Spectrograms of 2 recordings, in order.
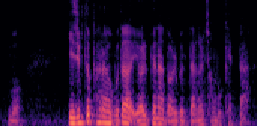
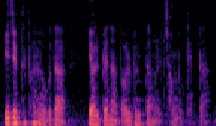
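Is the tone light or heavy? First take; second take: light; heavy. First: It is said in a light, relaxed tone. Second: It is said in a heavy, serious tone.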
